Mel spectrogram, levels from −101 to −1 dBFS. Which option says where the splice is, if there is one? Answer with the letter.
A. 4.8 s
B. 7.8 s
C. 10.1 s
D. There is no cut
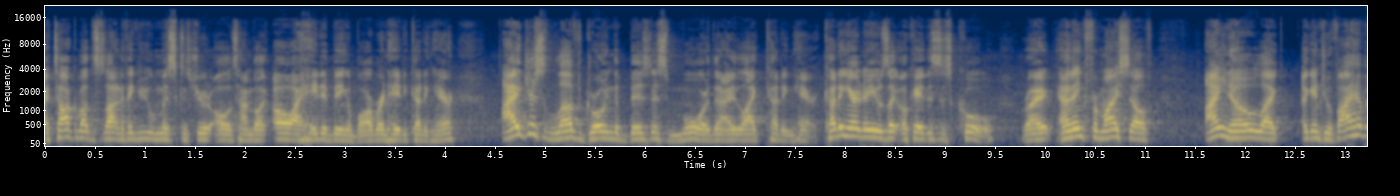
C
